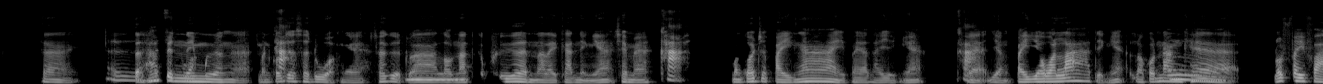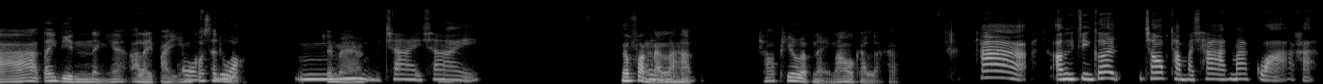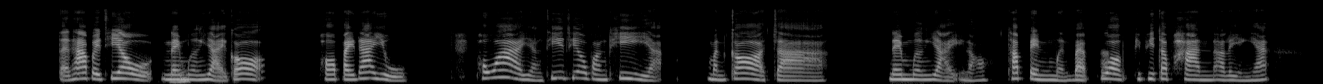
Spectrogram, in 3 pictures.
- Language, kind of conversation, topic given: Thai, unstructured, คุณคิดว่าการเที่ยวเมืองใหญ่กับการเที่ยวธรรมชาติต่างกันอย่างไร?
- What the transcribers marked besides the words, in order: tapping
